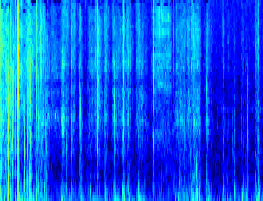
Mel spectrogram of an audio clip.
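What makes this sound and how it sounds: A rolled tube of Christmas wrapping paper, held in the hands, is tapped and scratched with long red nails. Dry, crinkly scratches and soft papery taps carry a bright rustle over a dull low thump. The sounds are loudest and densest at the start, with a sharp burst near the middle, then continue as a quieter patter of short scrapes and taps.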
